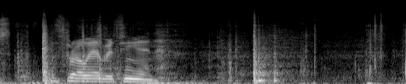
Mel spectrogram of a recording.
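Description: A plastic tool case knocks and rattles as it is handled.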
